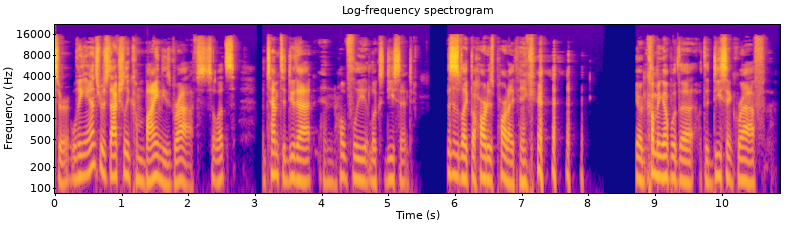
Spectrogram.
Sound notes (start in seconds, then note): 7.2 laughs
